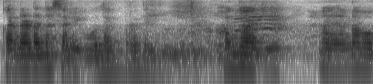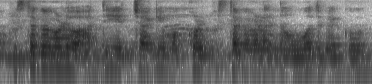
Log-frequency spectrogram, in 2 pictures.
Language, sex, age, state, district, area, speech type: Kannada, female, 30-45, Karnataka, Koppal, rural, spontaneous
